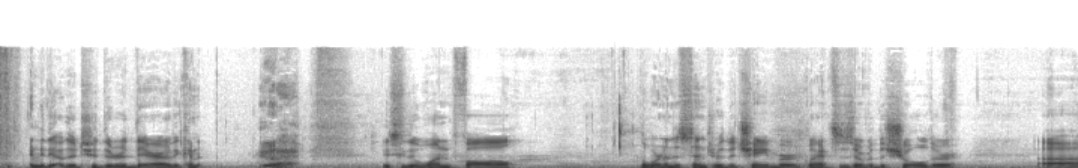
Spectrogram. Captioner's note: grunt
